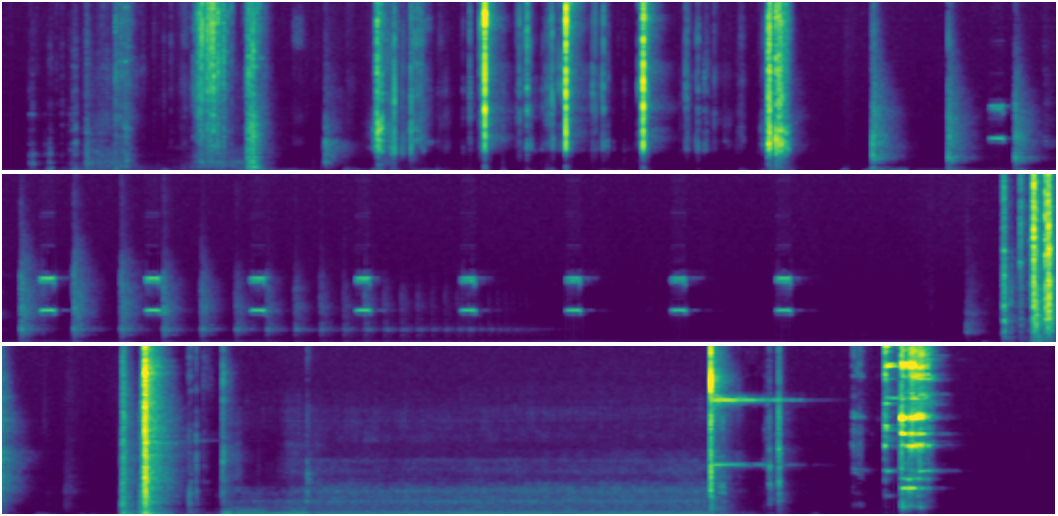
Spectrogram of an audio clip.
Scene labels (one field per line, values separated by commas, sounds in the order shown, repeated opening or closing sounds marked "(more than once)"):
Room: living room, hallway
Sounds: wardrobe or drawer, bell ringing, microwave, cutlery and dishes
